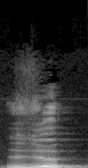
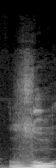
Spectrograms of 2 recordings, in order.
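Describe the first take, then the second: First: The vowel is a central sound, between u and ü. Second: The vowel is a thick, back u sound. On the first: The speaker calls it right. "Zü sesi gelecek. Ne çok kalın u ne de çok ince ü sesi" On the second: The speaker calls it wrong. "Zu değil"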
